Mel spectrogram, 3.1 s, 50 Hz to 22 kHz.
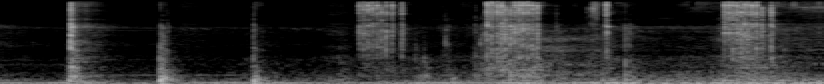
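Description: A ratchet loosens a 10 mm bolt on an R-134a automotive A/C compressor near the clutch coil, giving a few sharp, close clicks followed by short raspy ratcheting bursts.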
